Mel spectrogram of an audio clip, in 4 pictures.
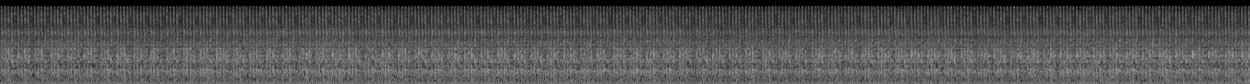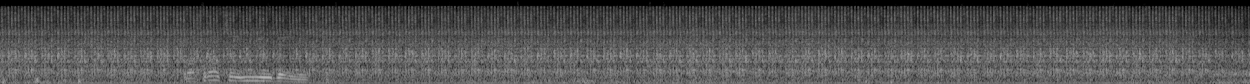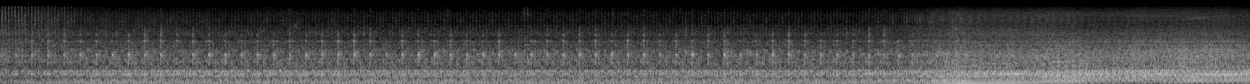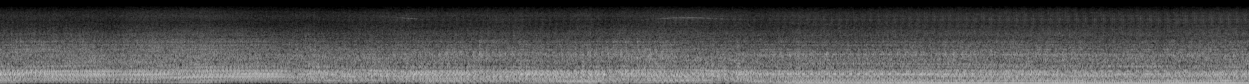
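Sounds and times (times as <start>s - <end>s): diesel engine knocking and revving: 0.0s - 49.9s.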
